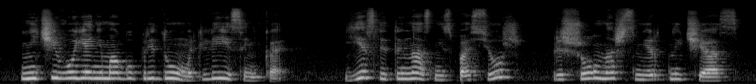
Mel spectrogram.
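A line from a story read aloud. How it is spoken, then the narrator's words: Pleading. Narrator (Russian): Взмолился шакал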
